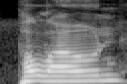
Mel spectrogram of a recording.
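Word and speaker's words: Pallone: Uh, Palone has won and am I pronouncing his name correct? Palone.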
